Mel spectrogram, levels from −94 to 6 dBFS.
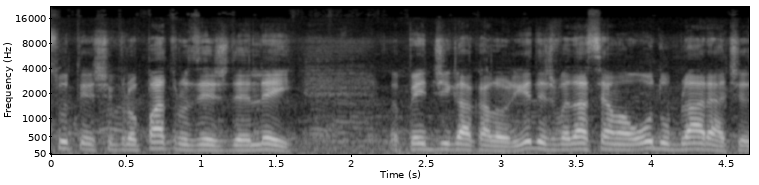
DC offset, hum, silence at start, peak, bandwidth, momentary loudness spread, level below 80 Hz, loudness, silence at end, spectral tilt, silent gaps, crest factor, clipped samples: under 0.1%; none; 0 s; -10 dBFS; over 20 kHz; 15 LU; -52 dBFS; -25 LUFS; 0 s; -4 dB/octave; none; 16 dB; under 0.1%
